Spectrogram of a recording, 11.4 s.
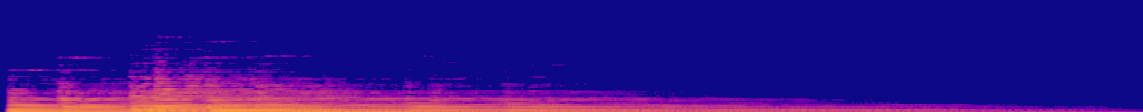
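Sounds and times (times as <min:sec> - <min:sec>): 
musical stinger: 0:00.1 - 0:07.3.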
